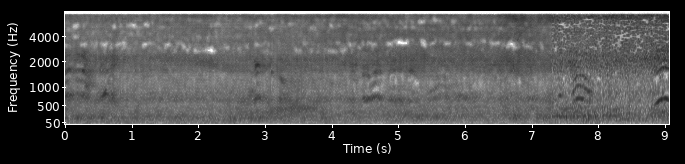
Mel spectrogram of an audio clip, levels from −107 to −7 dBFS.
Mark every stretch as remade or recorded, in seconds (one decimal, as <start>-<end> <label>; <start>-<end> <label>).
0.0-7.3 remade; 7.3-9.1 recorded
